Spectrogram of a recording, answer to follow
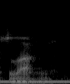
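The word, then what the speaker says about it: Seleucia: Salakia.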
